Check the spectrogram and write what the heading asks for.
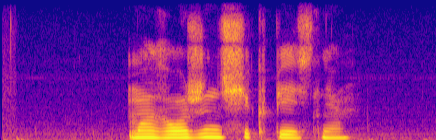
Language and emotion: Russian, neutral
